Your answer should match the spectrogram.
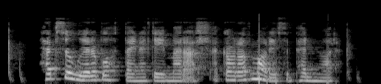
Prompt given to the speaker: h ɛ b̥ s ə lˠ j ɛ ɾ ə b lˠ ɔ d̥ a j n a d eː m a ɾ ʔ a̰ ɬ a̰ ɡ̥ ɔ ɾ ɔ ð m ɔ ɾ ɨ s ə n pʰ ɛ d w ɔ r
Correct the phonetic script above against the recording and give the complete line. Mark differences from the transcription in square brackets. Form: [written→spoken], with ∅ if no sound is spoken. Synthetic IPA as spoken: h ɛ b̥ s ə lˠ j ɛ ɾ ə b lˠ ɔ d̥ a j n a d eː m a ɾ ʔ a̰ ɬ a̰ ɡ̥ ɔ ɾ ɔ ð m ɔ ɾ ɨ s ə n pʰ ɛ [d→n] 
